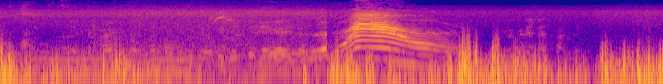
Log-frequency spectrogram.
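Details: Cats in a real fight: low growling tones, then a sharp, high rising-and-falling yowl with rich harmonics, amid loud scuffling thumps and bursts of noise.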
